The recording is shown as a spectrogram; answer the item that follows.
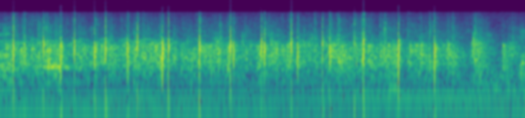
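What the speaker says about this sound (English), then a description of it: "Let's give them another big round of applause." An audience at a school board meeting applauds a martial arts coach and his students, a dense round of clapping with sharp individual claps standing out, steady and fairly close throughout.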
